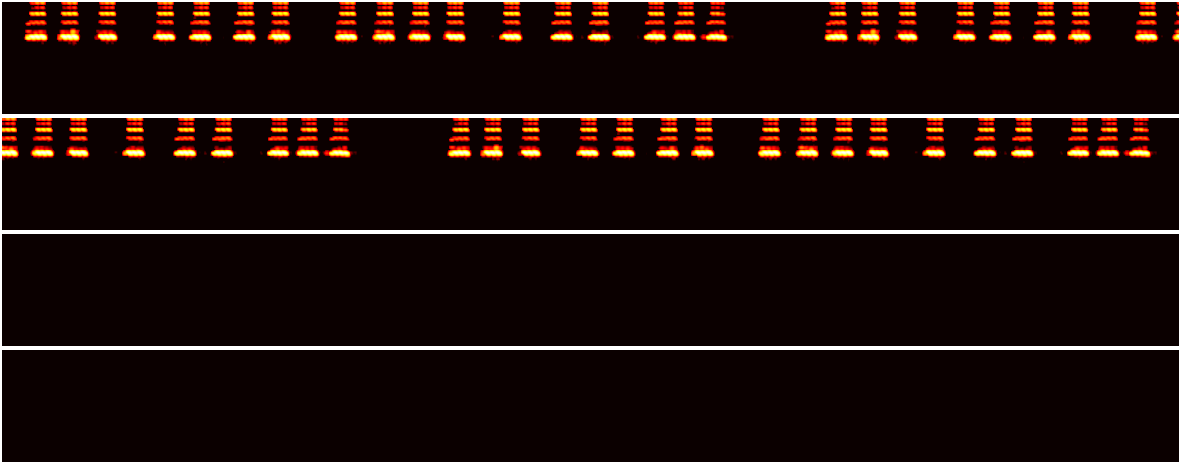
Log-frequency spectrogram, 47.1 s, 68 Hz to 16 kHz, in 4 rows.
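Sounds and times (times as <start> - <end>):
crickets chirping: 0.2 - 24.0.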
